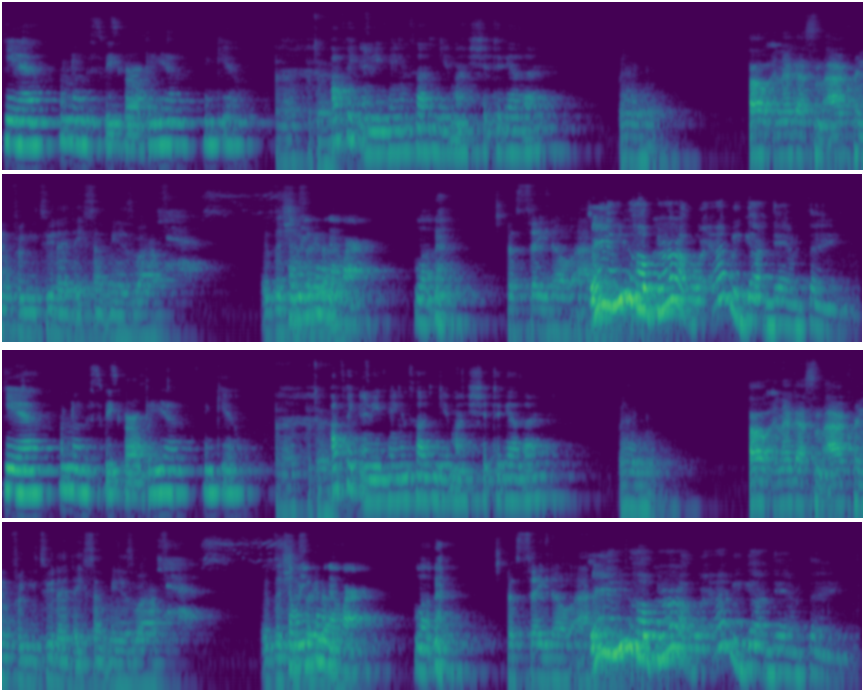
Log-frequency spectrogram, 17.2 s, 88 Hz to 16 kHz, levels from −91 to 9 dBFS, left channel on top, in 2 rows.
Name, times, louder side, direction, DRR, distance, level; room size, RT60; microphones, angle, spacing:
voice 1, 0.0-2.4 2.9-5.4 10.2-10.8 11.5-12.3 12.7-13.1, right 3 dB, 45° right, 6 dB, 0.8 m, -37 dB
voice 2, 2.7-3.3 6.2-6.6 7.5-10.2 11.2-12.0 13.7-14.5, right 1 dB, 20° right, 6 dB, 0.7 m, -39 dB
voice 3, 14.5-17.0, left 3 dB, 30° left, 9 dB, 0.4 m, -29 dB
9.8 x 3.5 x 3.6 m, 0.80 s
head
